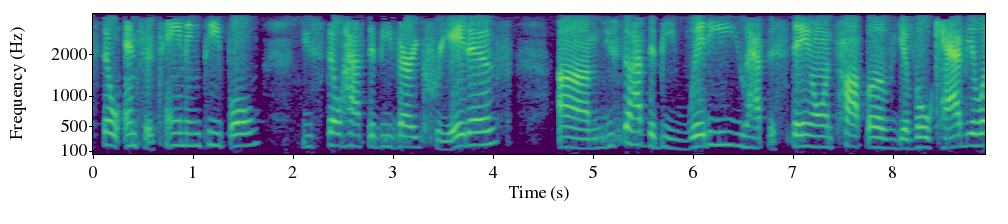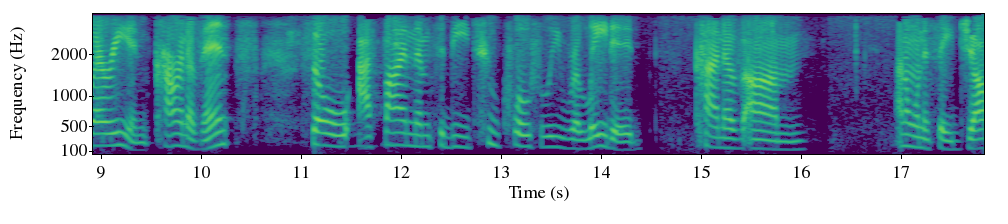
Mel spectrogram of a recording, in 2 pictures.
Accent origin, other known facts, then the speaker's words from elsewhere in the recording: Boston, Massachusetts, United States; now in Baltimore, United States; When I went to Morgan, that's actually how I came to Baltimore, because I'm originally from Boston.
